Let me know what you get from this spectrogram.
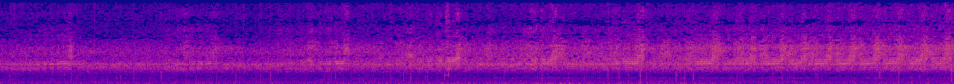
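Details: Cicadas calling loudly just before rain during the monsoon in the Western Ghats; a dense, high, continuous shrill buzz with rapid pulsing that holds steady throughout, slightly swelling toward the end.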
